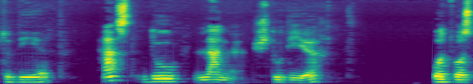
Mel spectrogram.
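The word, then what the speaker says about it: lange: la ng e and this ng that is falling on the end of the syllable is like the English ing longer we don't have a hard go sound langa langa good have you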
